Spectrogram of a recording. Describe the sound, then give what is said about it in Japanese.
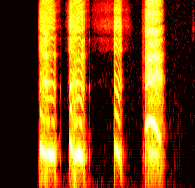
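A voice imitates a white kitten sitting under a tree and crying: four short, high, whiny mewling sobs in an uneven rhythm, fairly loud, with brief silences between them and no other sound. “ブチが声の方に目を向けると、なんと白い子猫ちゃんが木の下に座って泣いていました。”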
